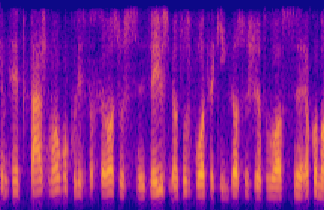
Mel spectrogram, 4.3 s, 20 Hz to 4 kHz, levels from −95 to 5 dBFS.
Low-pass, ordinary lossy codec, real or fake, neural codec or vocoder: 3.6 kHz; AAC, 32 kbps; fake; codec, 24 kHz, 0.9 kbps, DualCodec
